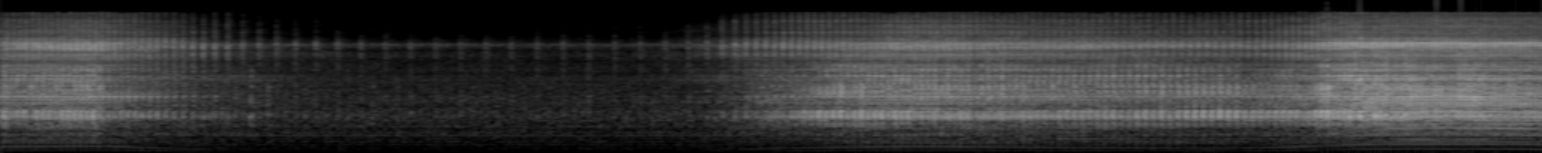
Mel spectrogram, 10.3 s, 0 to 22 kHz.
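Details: 2008 Hyundai Sonata at idle, hood open, code P0011: steady fast even tick nearly four per second over the engine; source not pinned down, someone suggested the motor is blown.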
